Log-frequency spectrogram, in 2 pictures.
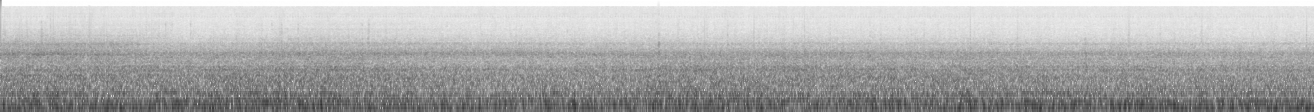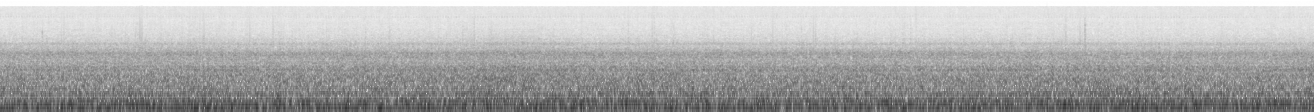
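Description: Steady road and engine noise of a car driving on a paved highway, heard from inside the cabin, heaviest in the low end and unbroken throughout.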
